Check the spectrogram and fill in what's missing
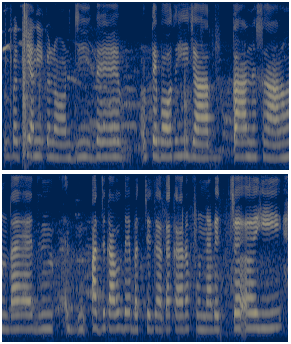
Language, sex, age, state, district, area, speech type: Punjabi, female, 18-30, Punjab, Bathinda, rural, spontaneous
